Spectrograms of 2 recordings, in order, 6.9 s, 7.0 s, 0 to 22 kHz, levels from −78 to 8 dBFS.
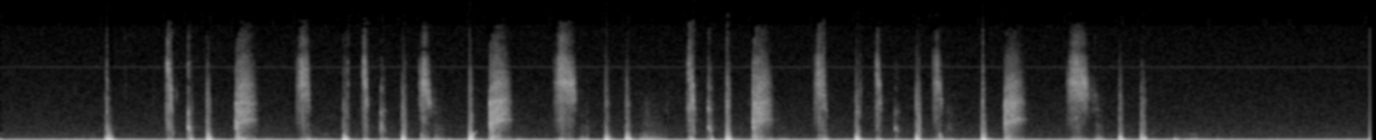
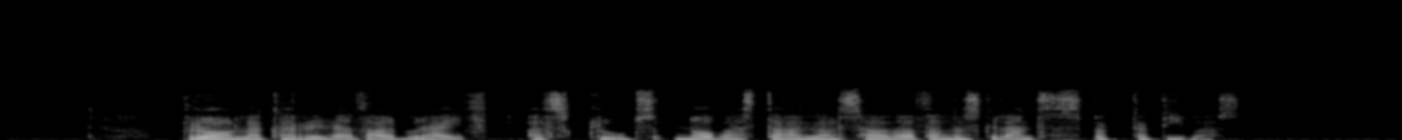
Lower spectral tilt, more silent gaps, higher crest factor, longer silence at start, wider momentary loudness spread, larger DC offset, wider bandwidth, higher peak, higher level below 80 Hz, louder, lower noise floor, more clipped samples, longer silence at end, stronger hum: second, -5 dB/octave vs -6.5 dB/octave; neither; about the same, 18 dB vs 20 dB; second, 0 s vs 0.95 s; about the same, 10 LU vs 12 LU; first, 30% vs under 0.1%; first, 16 kHz vs 8 kHz; first, 0 dBFS vs -12 dBFS; first, -18 dBFS vs -68 dBFS; first, -17 LUFS vs -30 LUFS; second, -43 dBFS vs -73 dBFS; first, 0.6% vs under 0.1%; second, 0.65 s vs 0.85 s; neither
